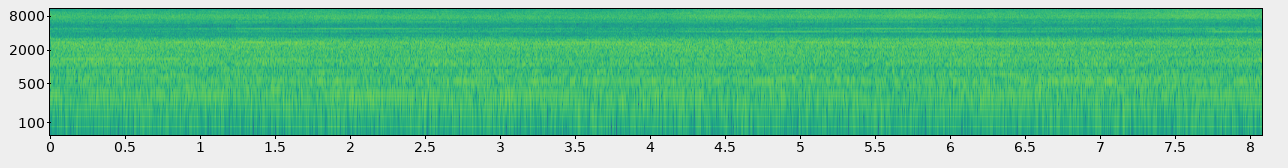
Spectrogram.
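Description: Jet engines of an Airbus A310-300 airliner on its landing roll, a steady, unchanging noise with a few faint steady tones in it.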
